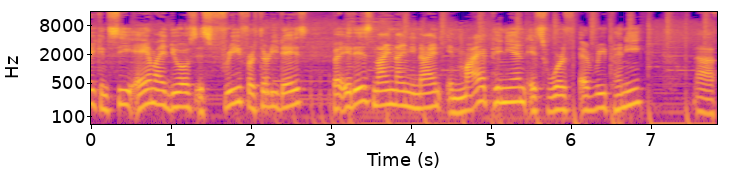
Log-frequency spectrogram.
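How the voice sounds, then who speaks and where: A man's voice: on the high side, darkish tone. A young man giving a casual, upbeat hands-on tech demo and tutorial in a conversational, explanatory way. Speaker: tech reviewer and presenter.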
